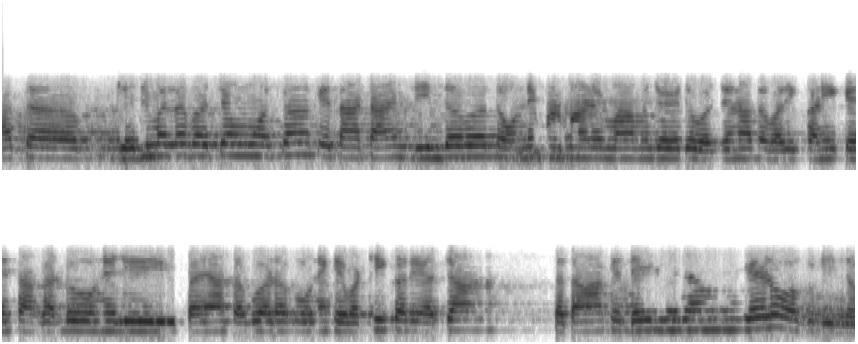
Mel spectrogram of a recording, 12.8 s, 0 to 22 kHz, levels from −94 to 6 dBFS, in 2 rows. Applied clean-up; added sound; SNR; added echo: none; none; none; none.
